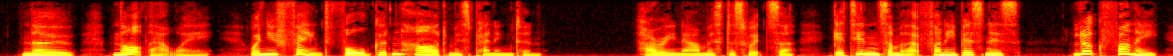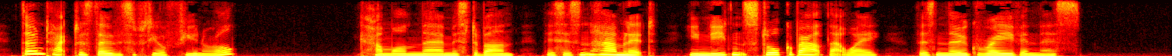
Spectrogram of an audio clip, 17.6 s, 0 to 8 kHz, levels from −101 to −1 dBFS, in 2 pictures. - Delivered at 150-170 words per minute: No, average, 180 wpm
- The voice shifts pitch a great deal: Yes, wide, 6.1 semitones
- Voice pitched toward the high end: Yes, high, 195 Hz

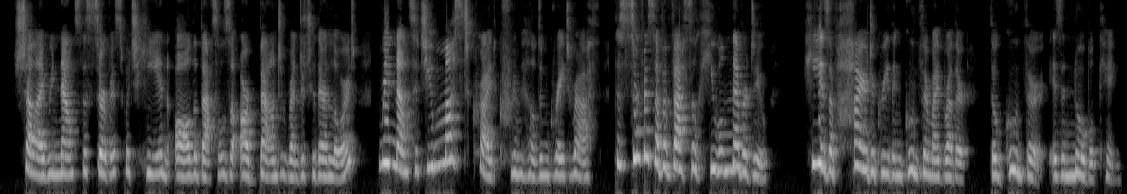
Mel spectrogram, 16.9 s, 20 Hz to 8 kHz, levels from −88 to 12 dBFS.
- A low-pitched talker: No, high, 235 Hz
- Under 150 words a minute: No, average, 180 wpm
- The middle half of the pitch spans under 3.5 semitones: No, average, 4.9 semitones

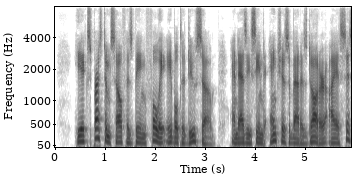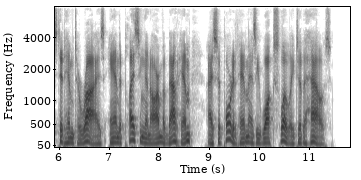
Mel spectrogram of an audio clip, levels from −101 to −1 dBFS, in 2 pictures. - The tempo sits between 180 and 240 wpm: Yes, average, 200 wpm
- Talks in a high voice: No, low, 100 Hz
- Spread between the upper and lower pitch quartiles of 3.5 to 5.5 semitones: Yes, average, 3.9 semitones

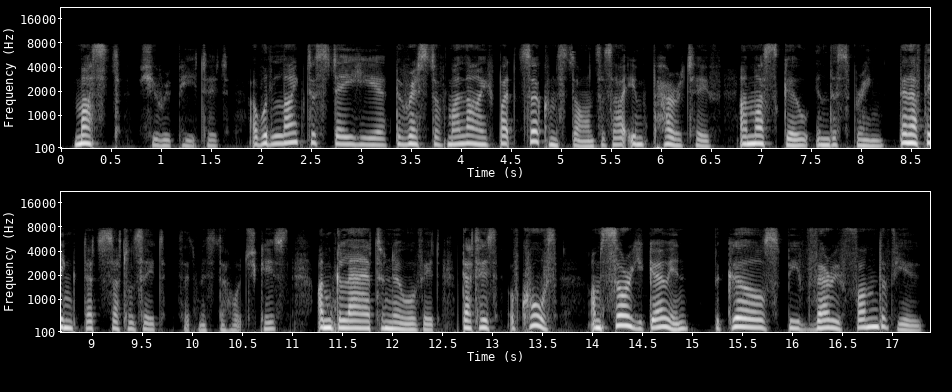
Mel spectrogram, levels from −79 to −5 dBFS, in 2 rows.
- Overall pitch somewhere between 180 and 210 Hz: Yes, high, 190 Hz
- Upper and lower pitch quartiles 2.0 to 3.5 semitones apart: No, average, 4.5 semitones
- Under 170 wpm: No, average, 185 wpm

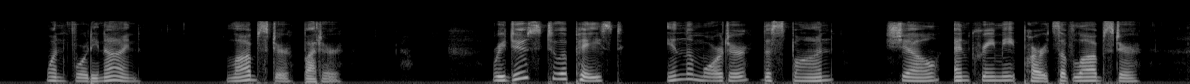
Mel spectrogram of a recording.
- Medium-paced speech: No, slow, 90 wpm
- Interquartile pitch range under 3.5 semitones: Yes, average, 2.8 semitones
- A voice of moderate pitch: Yes, medium, 175 Hz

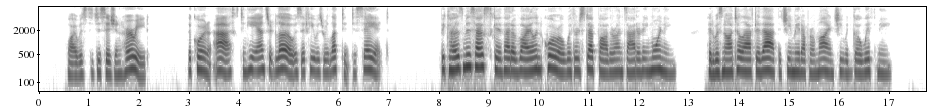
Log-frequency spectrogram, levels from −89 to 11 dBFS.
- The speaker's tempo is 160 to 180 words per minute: Yes, average, 170 wpm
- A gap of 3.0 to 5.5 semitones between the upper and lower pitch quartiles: No, narrow, 2.5 semitones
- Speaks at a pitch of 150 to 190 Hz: Yes, medium, 185 Hz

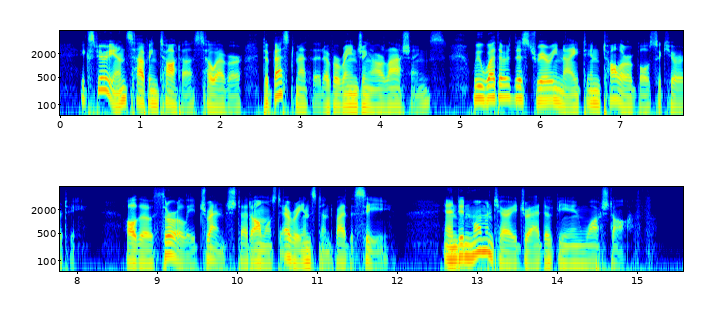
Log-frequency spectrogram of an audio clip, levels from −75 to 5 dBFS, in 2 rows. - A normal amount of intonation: No, wide, 6.9 semitones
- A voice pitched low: Yes, very low, 90 Hz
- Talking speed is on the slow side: No, average, 145 wpm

